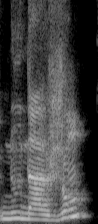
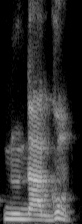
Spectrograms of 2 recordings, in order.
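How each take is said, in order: First: The middle consonant is a soft zh sound. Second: The middle consonant is a hard g sound. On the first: The speaker calls it right. "je veux" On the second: The speaker calls it wrong. "et non pas"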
